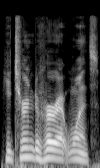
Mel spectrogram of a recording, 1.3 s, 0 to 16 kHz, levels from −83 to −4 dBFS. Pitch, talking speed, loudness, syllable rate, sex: 135 Hz, 285 wpm, -16 LUFS, 6.0 syllables/s, male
